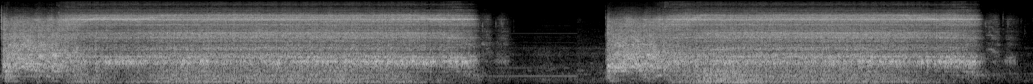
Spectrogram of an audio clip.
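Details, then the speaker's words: 1994 Toyota 4Runner that starts hard and stalls off throttle, with the vane airflow sensor unplugged: the engine catches, runs rough a few seconds with the check engine light on, then dies, twice. "vehicle starts check engine lights on and then it dies"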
